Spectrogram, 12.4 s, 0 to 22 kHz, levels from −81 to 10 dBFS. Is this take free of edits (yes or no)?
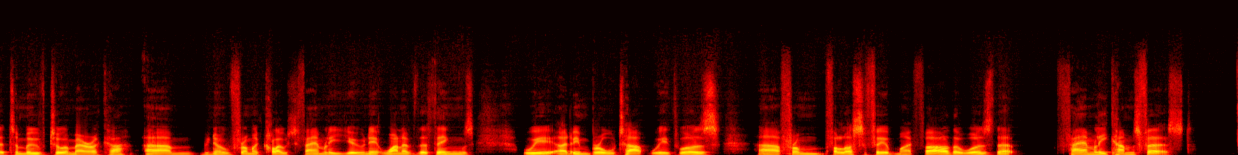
no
